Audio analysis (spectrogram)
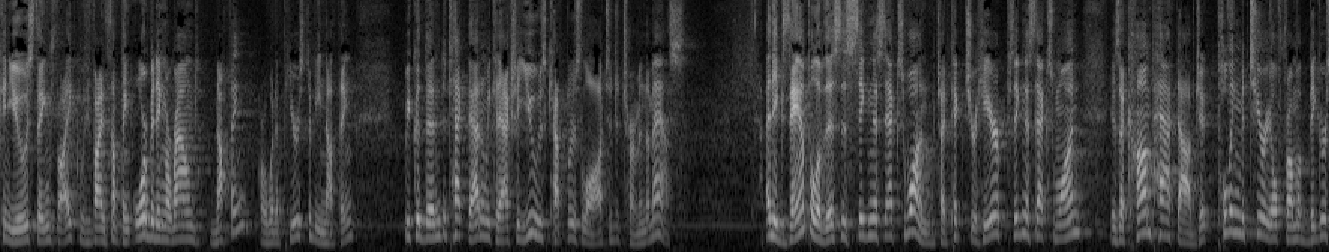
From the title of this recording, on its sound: Live Class Lecture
